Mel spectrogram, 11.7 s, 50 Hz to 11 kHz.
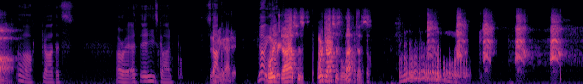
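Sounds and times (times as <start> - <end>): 
speech: 0.6 - 1.5, 2.3 - 9.4
crows cawing while circling overhead: 8.6 - 11.6.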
